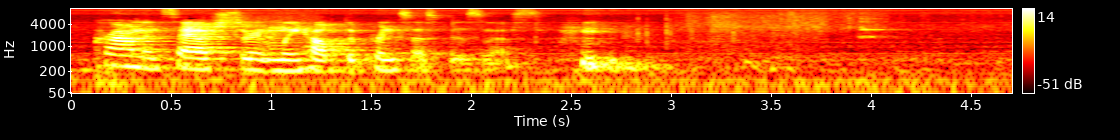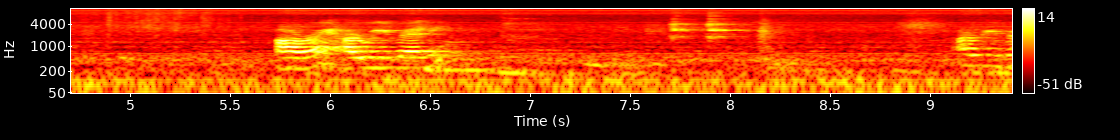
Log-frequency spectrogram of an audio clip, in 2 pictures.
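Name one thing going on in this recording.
A young woman speaks into a microphone over loudspeakers in a large echoing hall.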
